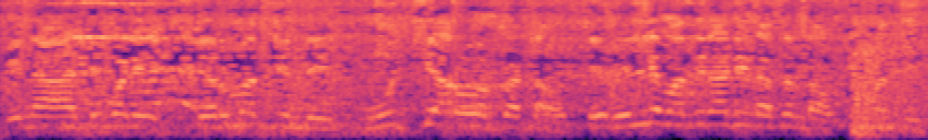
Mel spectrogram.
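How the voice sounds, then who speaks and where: Male fish seller, Malabar Malayalam accent, rapid exclamatory pitch to customers, heard over a very noisy outdoor market crowd. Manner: exclamatory, repeats catchphrases and prices. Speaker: fish market vendor promoting the day's catch. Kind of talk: excited promotional sales patter. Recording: loud street noise, traffic and crowd.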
